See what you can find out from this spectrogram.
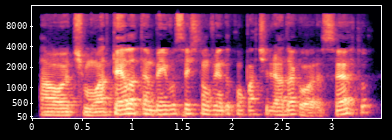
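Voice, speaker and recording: A man's voice: medium pitch, fast talker, pushed and bright. A man from Maranhão with a Maranhão Brazilian Portuguese accent, giving a polite online lecture over a video call, with frequent hesitations.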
